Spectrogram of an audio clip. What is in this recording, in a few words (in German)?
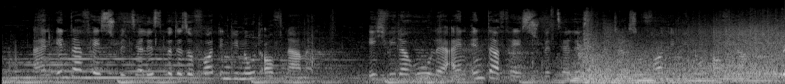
Durchsage; The Outer Limits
